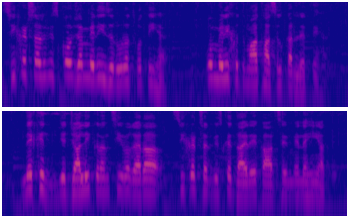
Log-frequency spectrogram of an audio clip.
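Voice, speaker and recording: A man reading an audiobook, voicing a calm, coldly commanding male secret agent, recorded from a distance over faint music. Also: high voice, moderate pace. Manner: calm and cold, mocking laughter.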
